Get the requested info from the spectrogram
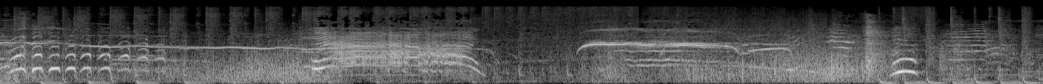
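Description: Roller coaster riders screaming and yelling in long, high, held cries, with a short lull about five seconds in, over background music with a steady beat.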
